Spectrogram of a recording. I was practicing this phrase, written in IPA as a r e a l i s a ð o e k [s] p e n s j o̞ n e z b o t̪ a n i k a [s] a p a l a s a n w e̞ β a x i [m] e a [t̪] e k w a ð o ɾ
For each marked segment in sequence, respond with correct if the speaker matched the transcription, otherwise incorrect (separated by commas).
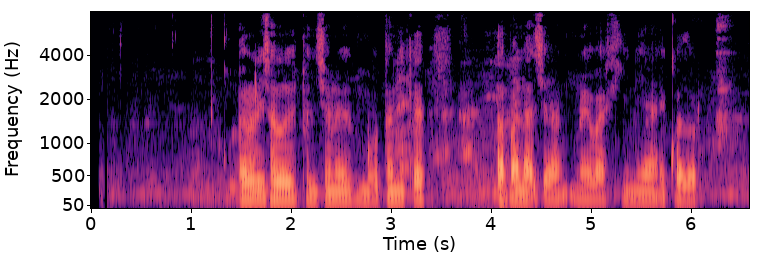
correct, correct, incorrect, incorrect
